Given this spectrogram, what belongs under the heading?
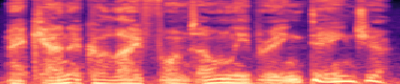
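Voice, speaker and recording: A man playing a desperate, remorseful researcher in a video game, with a strained, halting, weakened delivery. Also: mid-range voice, expressive, vocal fry, a little hiss or hum. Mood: weak, regretful. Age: adult. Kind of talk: dramatic video game voice acting.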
